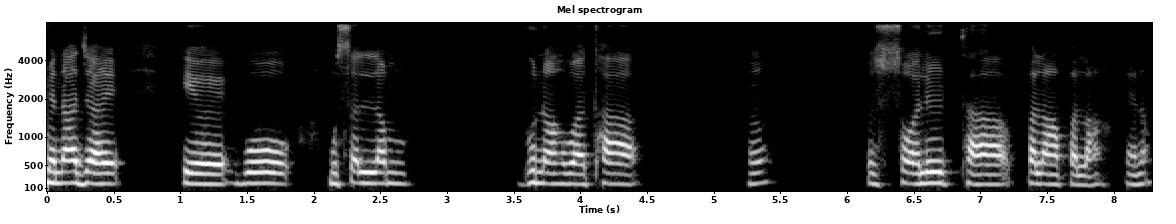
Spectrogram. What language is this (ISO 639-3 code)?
urd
